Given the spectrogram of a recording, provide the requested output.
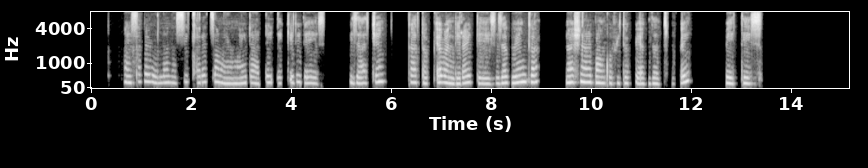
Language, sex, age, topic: Gamo, female, 25-35, government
